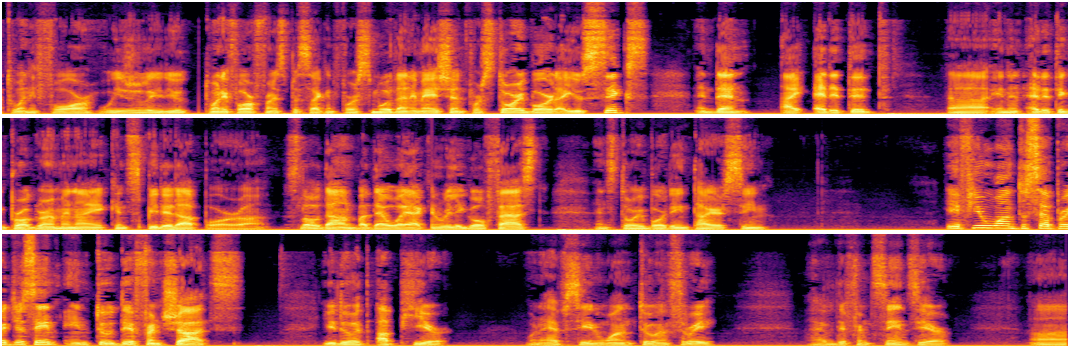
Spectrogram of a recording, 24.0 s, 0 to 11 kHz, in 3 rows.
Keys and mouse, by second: 19.3-21.1 drag.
